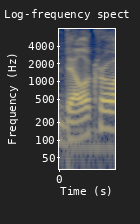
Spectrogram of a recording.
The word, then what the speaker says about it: Delacroix: We reach the community of Delacroix, and yes, that's how it's pronounced by the locals, despite how Bob Dylan pronounced it in one of his famous songs.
